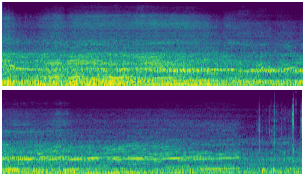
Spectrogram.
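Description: Several Vespa scooter engines labouring up a steep climb one after another, their notes rising and falling as they pass. The engine sound drops away about nine seconds in, with a couple of knocks near the end.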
